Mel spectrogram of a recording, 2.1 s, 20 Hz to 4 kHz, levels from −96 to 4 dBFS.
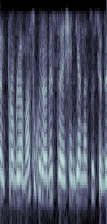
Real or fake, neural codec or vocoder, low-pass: real; none; 3.6 kHz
